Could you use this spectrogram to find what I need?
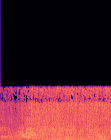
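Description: Steady rushing and splashing water as a woman nearing seventy briskly washes laundry by hand, a continuous, fairly loud wash of sloshing with no clear individual splashes.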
